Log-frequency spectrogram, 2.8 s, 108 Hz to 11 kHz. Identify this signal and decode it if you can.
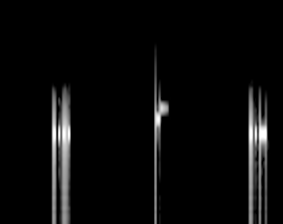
Morse code, heard as a keyed tone, about 46 wpm, 700 Hz. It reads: H U
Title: Single Letters 50wpm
